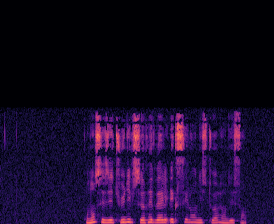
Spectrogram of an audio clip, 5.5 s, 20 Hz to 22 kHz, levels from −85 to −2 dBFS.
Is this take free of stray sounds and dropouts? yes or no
yes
